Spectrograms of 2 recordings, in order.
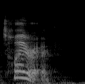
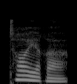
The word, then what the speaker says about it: teurer: Expensive is teuer, teuer, and then more expensive, teurer. teurer, Teurer.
